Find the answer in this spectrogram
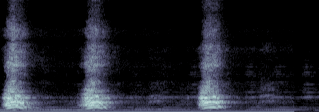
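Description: Dog barking, three sharp barks about three-quarters of a second apart.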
